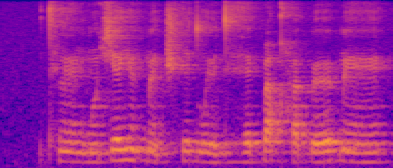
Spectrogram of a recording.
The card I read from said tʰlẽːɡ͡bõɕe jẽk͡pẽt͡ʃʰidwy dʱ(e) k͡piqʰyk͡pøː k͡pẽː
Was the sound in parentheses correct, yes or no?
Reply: yes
